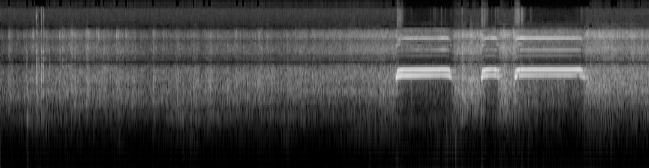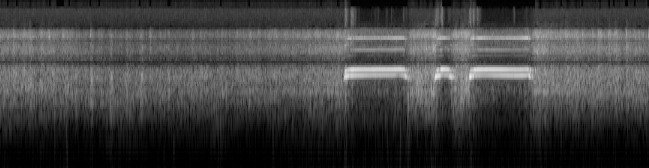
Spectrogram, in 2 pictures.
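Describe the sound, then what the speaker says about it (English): A Lionel toy train's steam whistle blows twice, each a series of short and long shrill toots, over a constant hum of the running model train. "Cut that whistle off."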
